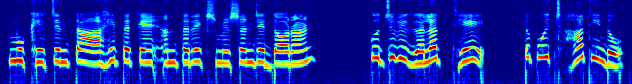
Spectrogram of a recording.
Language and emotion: Sindhi, fearful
